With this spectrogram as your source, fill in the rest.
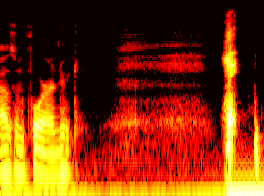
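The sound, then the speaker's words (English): A held-in sneeze bursts out sharply after a short stretch of talking, followed by a smaller second puff of breath. “Oh, I hold in my sneezes.”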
